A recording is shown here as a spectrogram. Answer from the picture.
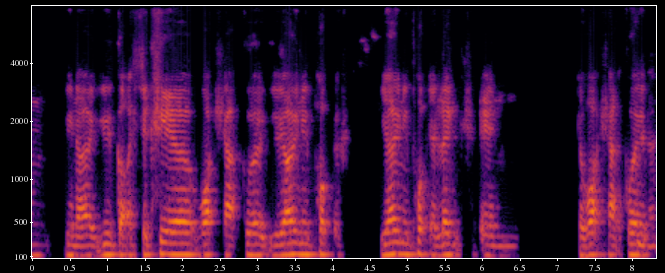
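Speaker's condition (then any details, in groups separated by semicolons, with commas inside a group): Cerebral palsy; from birth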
